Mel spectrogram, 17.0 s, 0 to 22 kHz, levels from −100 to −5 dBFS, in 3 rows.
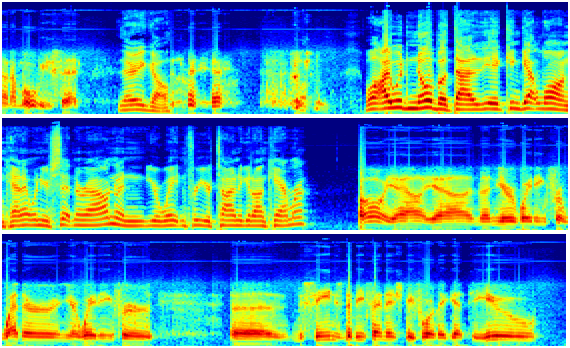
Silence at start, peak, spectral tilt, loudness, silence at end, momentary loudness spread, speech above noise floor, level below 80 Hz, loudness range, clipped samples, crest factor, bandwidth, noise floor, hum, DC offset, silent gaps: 0 s; 0 dBFS; -6.5 dB/octave; -16 LUFS; 0.3 s; 10 LU; 30 dB; -52 dBFS; 6 LU; under 0.1%; 16 dB; 15 kHz; -45 dBFS; none; under 0.1%; none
